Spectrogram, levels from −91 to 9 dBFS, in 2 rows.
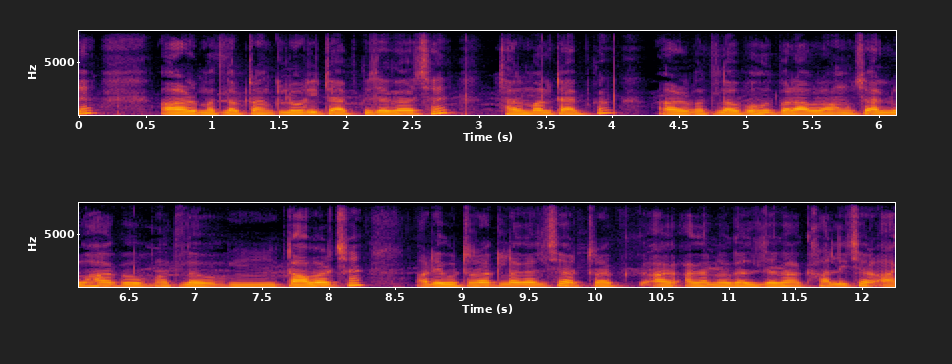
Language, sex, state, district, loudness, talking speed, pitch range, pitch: Magahi, male, Bihar, Samastipur, -17 LUFS, 205 wpm, 145-155 Hz, 150 Hz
